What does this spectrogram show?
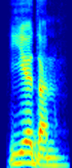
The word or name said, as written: jedan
